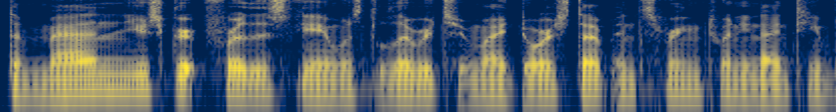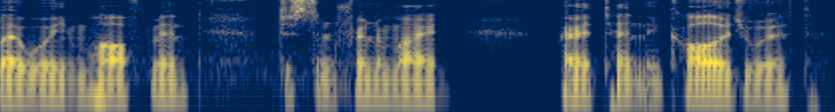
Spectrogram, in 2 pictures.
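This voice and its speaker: A man doing a casual game playthrough, reading the story text aloud in a halting, stumbling way. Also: mid-range voice, flat delivery, clean tone, no room sound. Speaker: gaming video host reading a visual novel aloud. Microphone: desk USB condenser microphone. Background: game music.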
